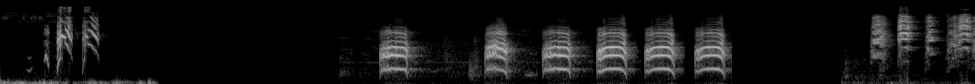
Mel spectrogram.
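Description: A parrot gives loud, harsh, rasping squawks in a run of about six, each half a second long, with shrill screeches before and after.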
